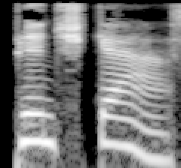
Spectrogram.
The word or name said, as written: pintsch gas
